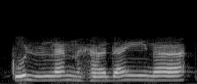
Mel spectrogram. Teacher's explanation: كلا النون التنوين هنا مظهر عشان بعده هاء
